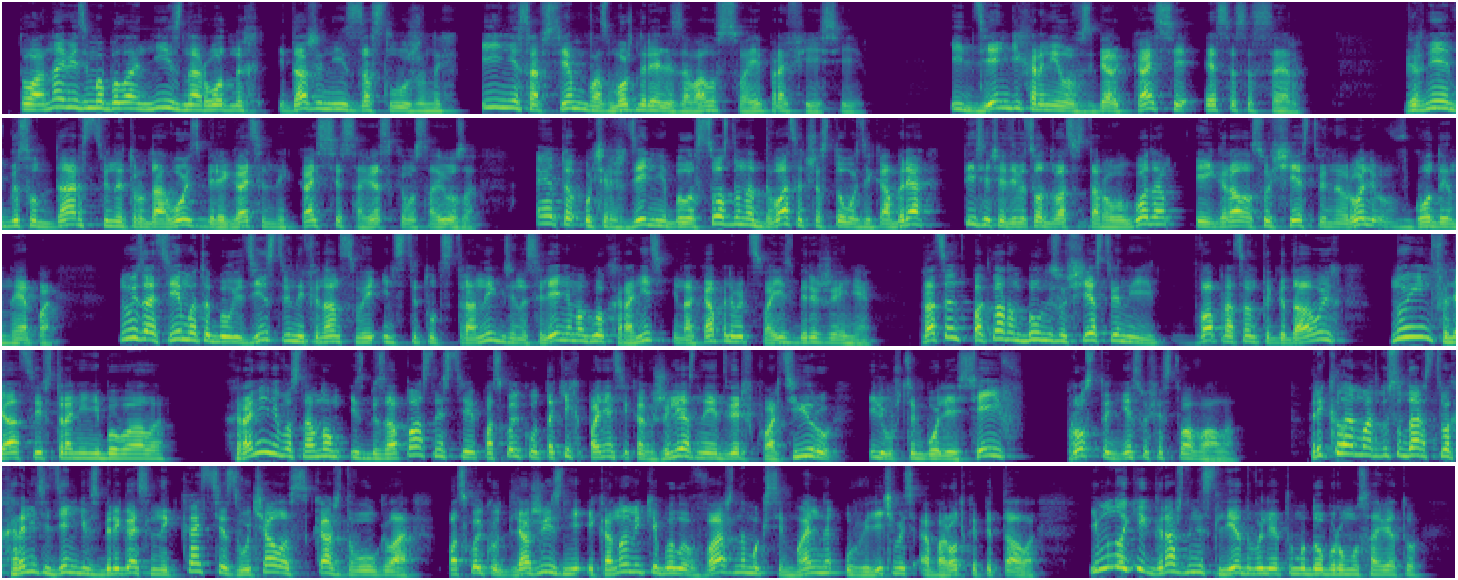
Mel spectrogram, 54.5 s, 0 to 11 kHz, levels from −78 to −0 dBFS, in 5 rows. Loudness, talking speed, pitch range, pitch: -18 LUFS, 145 wpm, 120-180 Hz, 145 Hz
